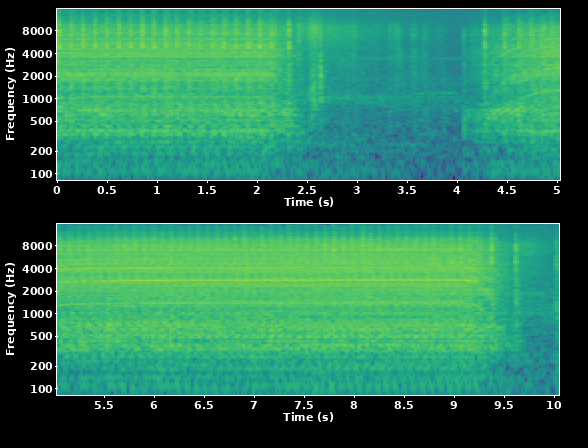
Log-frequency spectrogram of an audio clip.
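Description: Electric sewing machine stitching a seam in two runs. It runs for about two seconds and stops, then starts again after a short pause with a rising whine as it gets up to speed, runs steadily and stops just before the end.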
